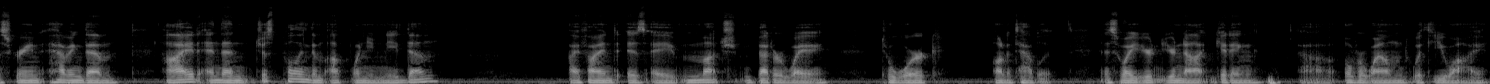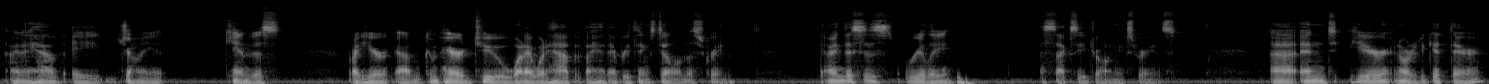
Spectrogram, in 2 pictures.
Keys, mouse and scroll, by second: 0.2 Tab, 2.3 Tab, 3.6 F8, 4.3 F6, 5.0 F8, 5.5 F5, 6.8 F5, 23.1 typing.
